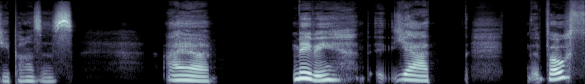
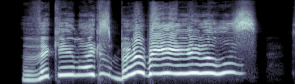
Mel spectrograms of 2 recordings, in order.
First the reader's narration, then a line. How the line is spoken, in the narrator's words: squeals the Steve part of her brain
